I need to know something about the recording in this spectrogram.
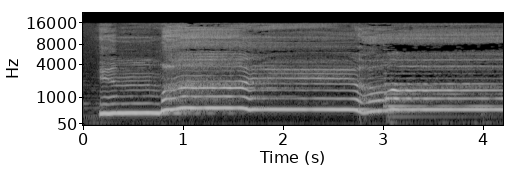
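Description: Soundtrack music: a single voice humming a slow, wordless melody in long held notes that glide from one pitch to the next. It comes in just after the start over quieter ambient music.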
